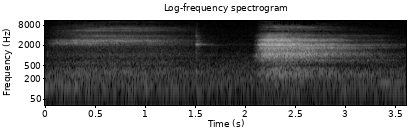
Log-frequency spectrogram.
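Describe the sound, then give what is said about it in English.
A slow, deep breath drawn in, a brief pause, then a fuller, louder breath out. No one speaks. “Let's breathe that in as a community.”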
